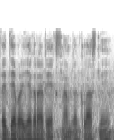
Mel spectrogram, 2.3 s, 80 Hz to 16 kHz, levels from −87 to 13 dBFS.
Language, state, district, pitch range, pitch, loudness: Kokborok, Tripura, Dhalai, 85-95 Hz, 90 Hz, -19 LUFS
